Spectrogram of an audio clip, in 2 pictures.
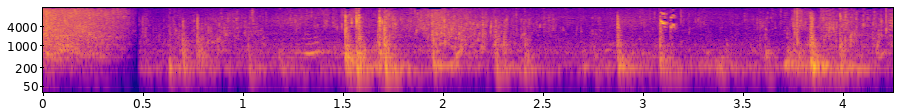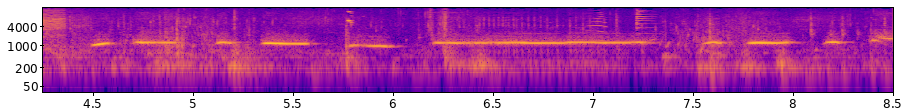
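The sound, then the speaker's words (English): A small boat is shoved into canal water with a series of hollow knocks, scrapes and splashes, then someone starts whistling a wavering tune over the lapping. “I guess I best get this boat in the canal and get going.”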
